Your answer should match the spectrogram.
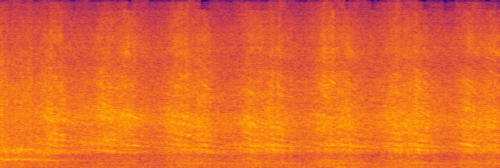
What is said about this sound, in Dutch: Kijk, ik kom net het trein aan.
